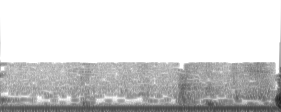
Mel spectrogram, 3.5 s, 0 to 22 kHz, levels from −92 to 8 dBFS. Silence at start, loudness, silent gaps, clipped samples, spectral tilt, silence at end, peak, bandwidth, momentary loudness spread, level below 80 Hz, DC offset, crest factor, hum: 0 s; -27 LUFS; none; under 0.1%; -14.5 dB/octave; 0 s; 0 dBFS; 2.6 kHz; 5 LU; -34 dBFS; under 0.1%; 22 dB; none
